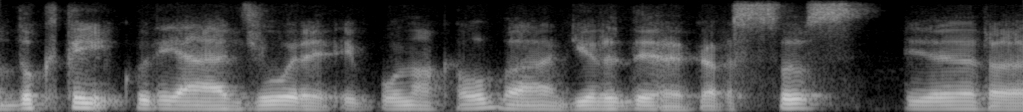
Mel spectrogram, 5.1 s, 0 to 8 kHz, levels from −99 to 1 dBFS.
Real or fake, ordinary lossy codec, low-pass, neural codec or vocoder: fake; Opus, 24 kbps; 7.2 kHz; codec, 16 kHz in and 24 kHz out, 0.8 kbps, FocalCodec, streaming, 65536 codes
